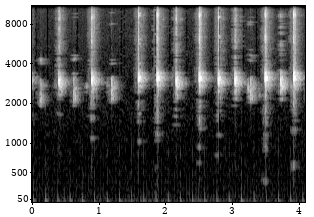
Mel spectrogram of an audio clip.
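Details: A clicking stream frog (Strongylopus grayii) calls outside a window at Phillipskop Mountain Reserve, Stanford, Western Cape, South Africa, giving a steady run of short, sharp, high-pitched clicks, about three each second.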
